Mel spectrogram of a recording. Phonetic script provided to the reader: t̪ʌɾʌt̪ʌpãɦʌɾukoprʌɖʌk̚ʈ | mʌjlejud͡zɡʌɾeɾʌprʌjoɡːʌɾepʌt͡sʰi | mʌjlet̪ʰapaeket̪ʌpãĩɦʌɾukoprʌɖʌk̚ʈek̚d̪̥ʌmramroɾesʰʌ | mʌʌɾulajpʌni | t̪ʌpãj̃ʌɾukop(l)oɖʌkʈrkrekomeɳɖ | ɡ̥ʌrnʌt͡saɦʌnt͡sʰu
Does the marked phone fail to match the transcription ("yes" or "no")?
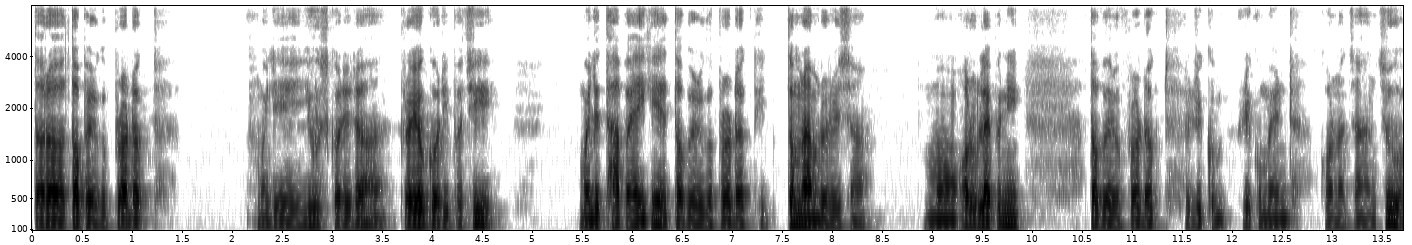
yes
